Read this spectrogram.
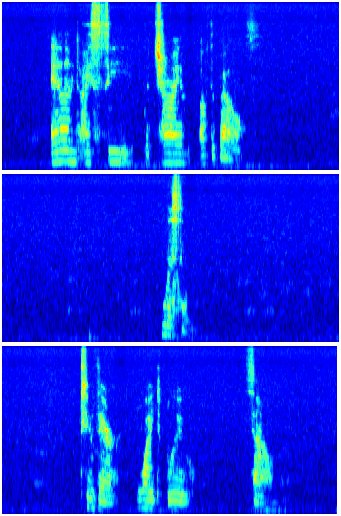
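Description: A woman speaks through an online call, in short bursts with pauses.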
